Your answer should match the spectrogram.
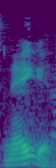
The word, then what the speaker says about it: Negan: It's pronounced Reagan, so if you take out the R and put an N, it's Negan.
